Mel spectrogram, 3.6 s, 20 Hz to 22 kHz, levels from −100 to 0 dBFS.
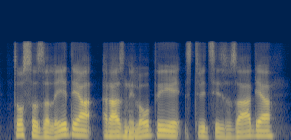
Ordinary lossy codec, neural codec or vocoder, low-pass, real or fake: none; codec, 16 kHz, 0.3 kbps, FocalCodec; 7.2 kHz; fake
